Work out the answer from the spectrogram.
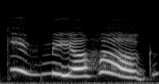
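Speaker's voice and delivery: high, loud, wailing plea; wailing little mouse. Acted. Hurt mouse Missy wailing to her mum for a hug. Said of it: "wailed Missy".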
